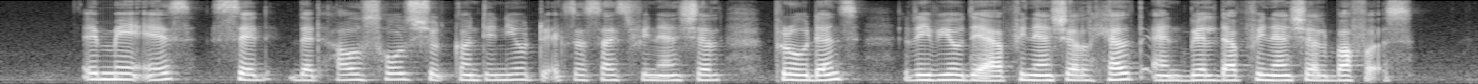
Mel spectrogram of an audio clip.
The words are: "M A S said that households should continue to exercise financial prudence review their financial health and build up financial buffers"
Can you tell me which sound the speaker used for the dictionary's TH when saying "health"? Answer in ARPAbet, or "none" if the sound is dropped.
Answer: T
